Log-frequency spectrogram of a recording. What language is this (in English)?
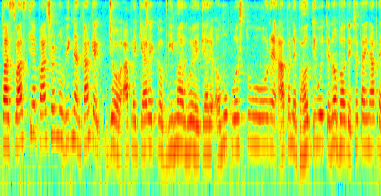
Gujarati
